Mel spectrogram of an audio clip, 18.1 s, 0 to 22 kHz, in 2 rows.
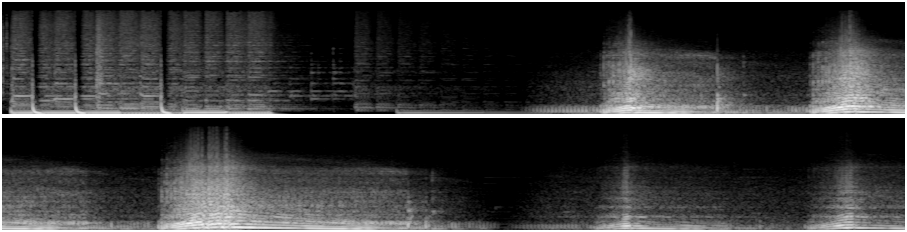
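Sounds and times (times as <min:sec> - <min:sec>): car engine revving: 0:05.0 - 0:18.0.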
